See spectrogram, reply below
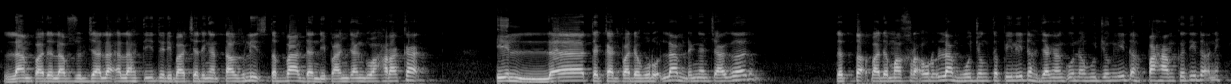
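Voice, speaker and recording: In a live-streamed lesson, a man with a Malaysian Malay accent teaches tajwid, patiently correcting and slowly demonstrating recitation. His voice is on the high side, steady and a little mellow.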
